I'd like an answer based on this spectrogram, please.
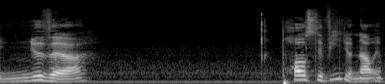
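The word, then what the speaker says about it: neuf heures: Its F sound changed to a V sound, F a V. We say 9 heures.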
